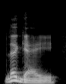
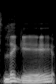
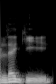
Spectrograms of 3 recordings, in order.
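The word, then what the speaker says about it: λέγει: But everyone who uses Erasmian thinks that it is a for legay, and it's not. It's legay or legi, depending on the century in antiquity.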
